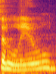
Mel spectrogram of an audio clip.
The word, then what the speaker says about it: allele: It's like Ali and then lil.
